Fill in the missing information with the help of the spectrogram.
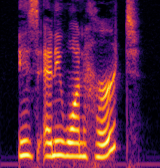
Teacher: This is a yes/no question, so the intonation rises at the end.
